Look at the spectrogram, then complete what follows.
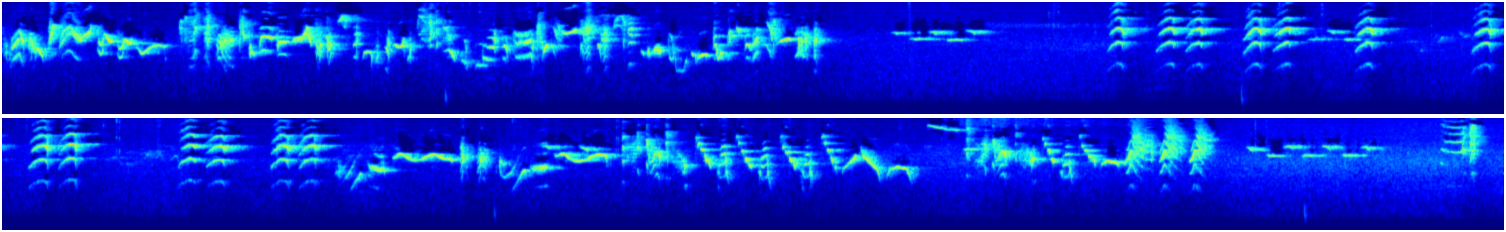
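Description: Icterine warbler singing: fast, varied phrases of high whistles and chatter. In the middle comes a run of short notes repeated over and over, then the varied song returns.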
